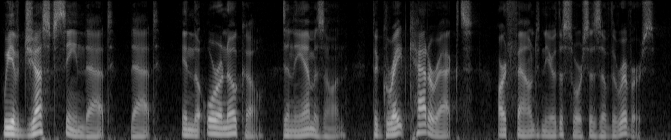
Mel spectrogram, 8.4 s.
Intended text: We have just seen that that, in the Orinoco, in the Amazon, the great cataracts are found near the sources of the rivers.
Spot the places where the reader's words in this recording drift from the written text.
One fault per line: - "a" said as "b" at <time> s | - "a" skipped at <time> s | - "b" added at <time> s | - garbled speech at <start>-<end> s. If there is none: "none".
none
